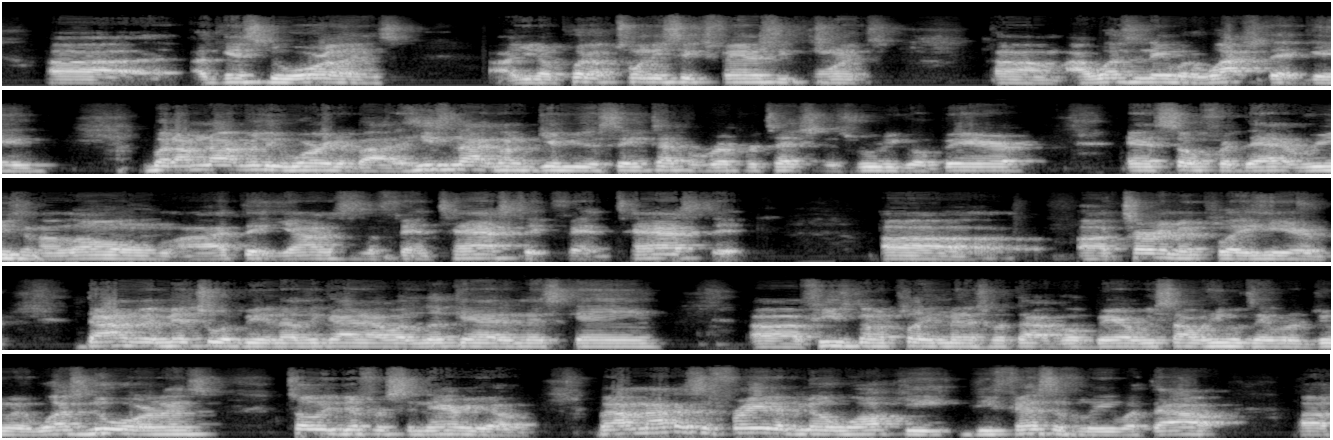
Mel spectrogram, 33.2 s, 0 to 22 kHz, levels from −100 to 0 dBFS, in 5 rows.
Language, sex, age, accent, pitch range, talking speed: English, male, 20-39, American, 125-145 Hz, 190 wpm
